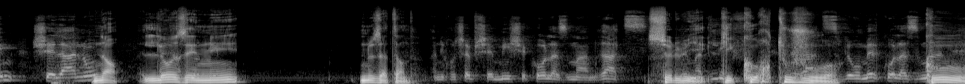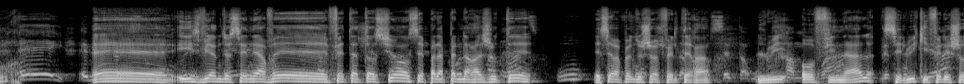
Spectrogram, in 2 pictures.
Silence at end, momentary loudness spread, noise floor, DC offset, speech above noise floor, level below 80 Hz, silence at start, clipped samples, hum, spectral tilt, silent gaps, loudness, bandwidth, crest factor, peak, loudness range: 0 s; 13 LU; -60 dBFS; under 0.1%; 42 dB; -42 dBFS; 0 s; under 0.1%; none; -5 dB/octave; none; -18 LUFS; 16.5 kHz; 18 dB; 0 dBFS; 7 LU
